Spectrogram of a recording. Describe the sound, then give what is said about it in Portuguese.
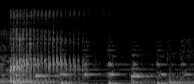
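Loud, rasping snores in a few rough, throaty bursts with no speech, apparently a voice imitating heavy snoring. “Primeiro a soprar, depois a roncar baixinho e logo o ronco ficou tão forte que as vidraças tremiam.”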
